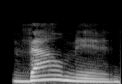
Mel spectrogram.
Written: Valmid

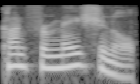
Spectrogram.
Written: confirmational

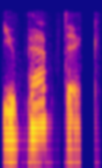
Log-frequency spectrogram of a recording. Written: eupeptic

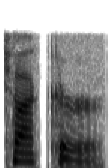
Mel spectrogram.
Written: tucker

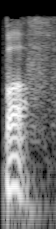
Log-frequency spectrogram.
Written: buff

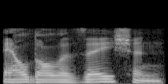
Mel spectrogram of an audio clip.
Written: aldolization

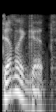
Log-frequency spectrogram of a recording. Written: delegate

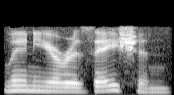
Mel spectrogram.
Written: linearization

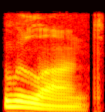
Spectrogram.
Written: Uhland

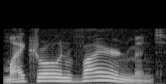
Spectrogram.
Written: microenvironment

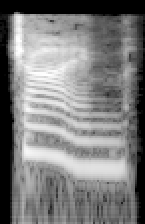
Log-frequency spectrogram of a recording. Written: chimb

